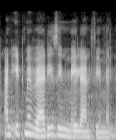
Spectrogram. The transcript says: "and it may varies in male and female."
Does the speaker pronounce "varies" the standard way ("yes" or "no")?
yes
